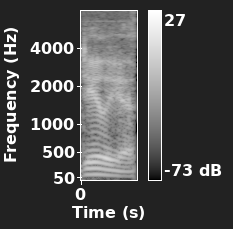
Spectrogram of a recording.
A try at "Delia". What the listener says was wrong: accent's on the wrong syllable.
